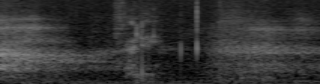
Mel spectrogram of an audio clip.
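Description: A short, faint exhale at the start, then quiet room tone with a couple of small clicks about a second in.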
